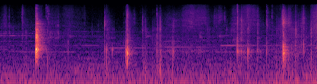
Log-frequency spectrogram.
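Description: Tarot cards and deck handled on a table: a few sharp taps and knocks, the loudest about a second in, with faint music holding steady notes underneath.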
